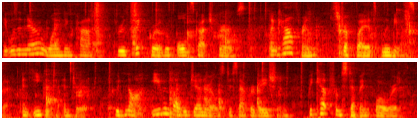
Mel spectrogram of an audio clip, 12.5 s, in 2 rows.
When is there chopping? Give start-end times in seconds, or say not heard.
0.8-2.4, 5.0-6.4, 8.8-10.2.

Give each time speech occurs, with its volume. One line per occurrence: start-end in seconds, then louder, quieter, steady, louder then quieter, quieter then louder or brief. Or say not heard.
0.0-12.3 steady.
